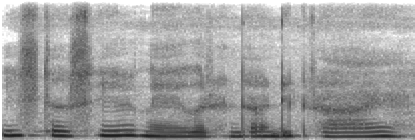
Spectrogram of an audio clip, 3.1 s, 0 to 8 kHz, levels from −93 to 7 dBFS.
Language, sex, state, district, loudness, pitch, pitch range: Hindi, female, Arunachal Pradesh, Lower Dibang Valley, -14 LUFS, 250 Hz, 235-275 Hz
